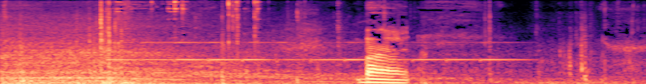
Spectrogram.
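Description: A car's door-open warning chime rings steadily.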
